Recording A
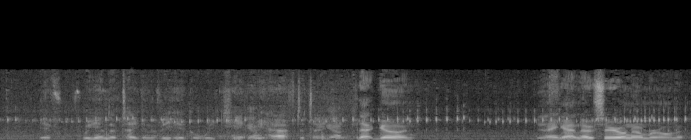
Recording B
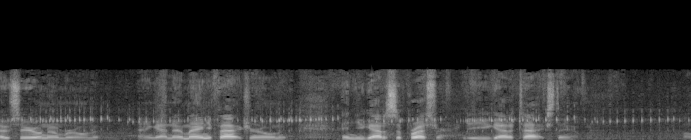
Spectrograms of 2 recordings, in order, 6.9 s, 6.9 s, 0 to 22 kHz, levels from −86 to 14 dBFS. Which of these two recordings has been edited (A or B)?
A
